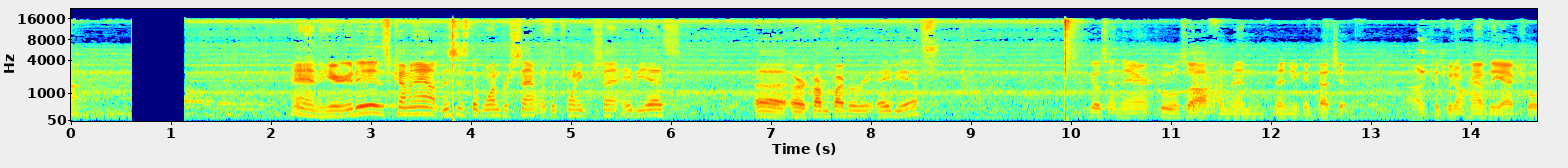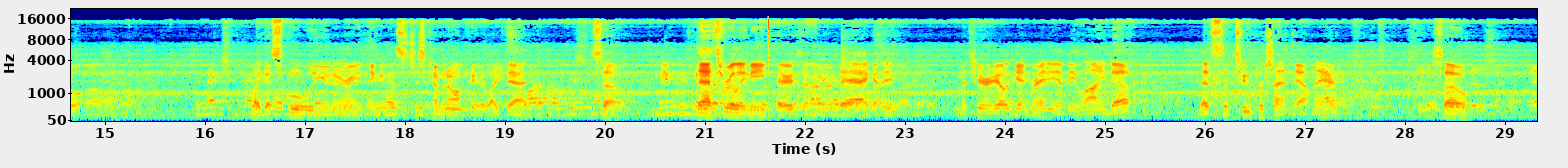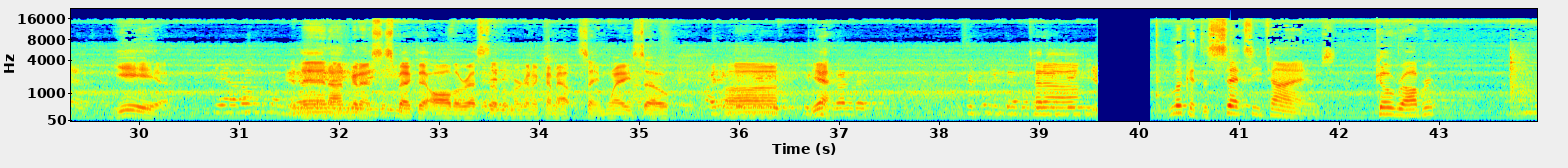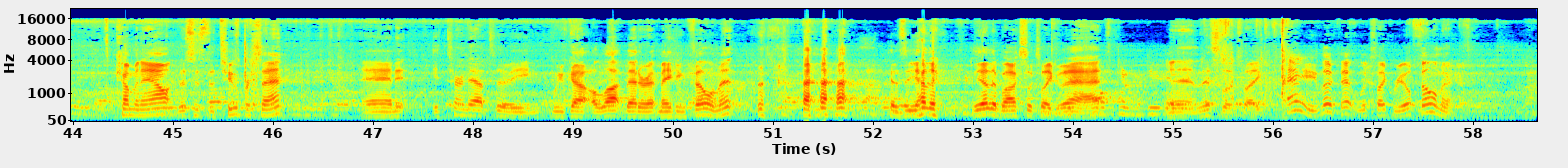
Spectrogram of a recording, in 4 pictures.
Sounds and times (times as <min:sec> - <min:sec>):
Speech: 0:01.2 - 0:06.1, 0:06.8 - 0:08.7, 0:10.2 - 0:15.3, 0:15.9 - 0:37.5, 0:38.2 - 0:39.6, 0:40.3 - 0:43.1, 0:43.8 - 0:58.6.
